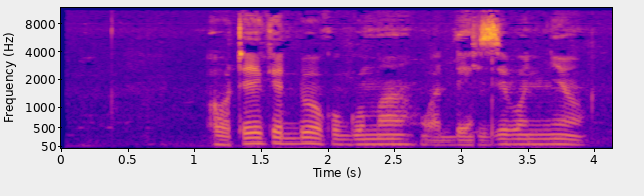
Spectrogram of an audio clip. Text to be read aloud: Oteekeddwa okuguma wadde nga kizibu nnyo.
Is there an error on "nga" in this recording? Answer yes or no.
yes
